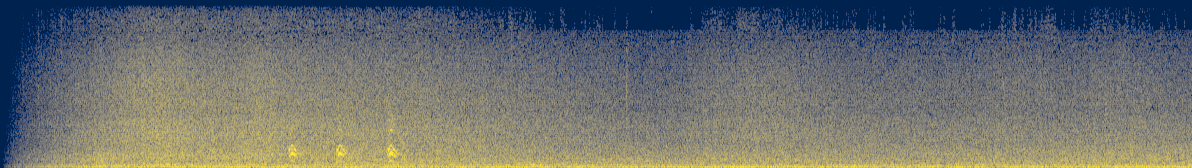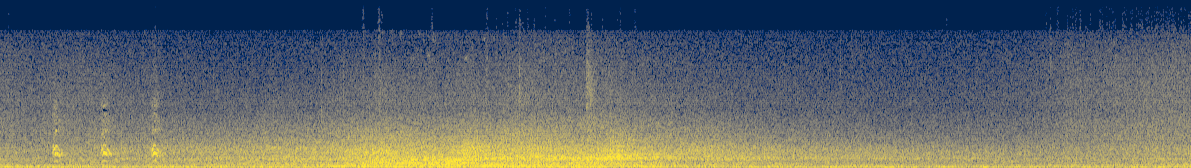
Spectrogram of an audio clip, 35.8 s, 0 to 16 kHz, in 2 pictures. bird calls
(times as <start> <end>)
4.3 6.0, 18.6 20.4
